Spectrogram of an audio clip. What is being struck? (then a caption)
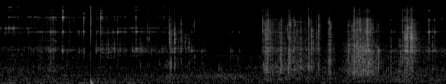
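Small glass jar with metal screw lid. A small round glass jar with a silver metal screw lid and dark contents inside is held in a hand, and long red-painted nails tap and turn the lid before the jar is shaken. Quick, bright clicks and glassy clinks come first, then a louder burst of rattling and clinking in the second half. The sound is thin and high with almost no low end, and each tap dies away almost at once.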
